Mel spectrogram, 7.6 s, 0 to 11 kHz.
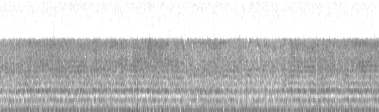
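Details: Reproductive swarm of honey bees entering a swarm trap at Painted Peacock Manor, 04/07/21; unbroken droning buzz of many bees, even in loudness throughout with layered humming tones.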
